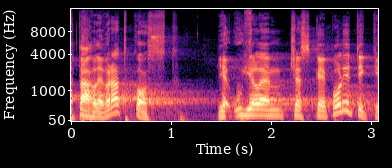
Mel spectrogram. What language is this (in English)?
Czech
